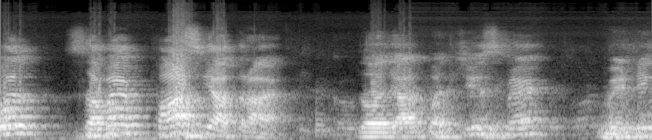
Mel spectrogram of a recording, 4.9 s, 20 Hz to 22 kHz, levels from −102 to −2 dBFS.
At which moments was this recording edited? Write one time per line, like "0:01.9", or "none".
0:02.3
